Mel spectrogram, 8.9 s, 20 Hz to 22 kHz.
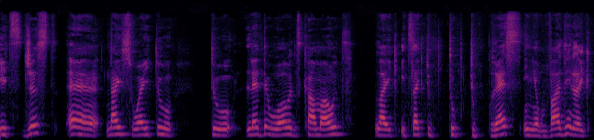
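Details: Male 12th-grade student who has stuttered since about age two, with the stutter returning after two years of fluency; stuttering.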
